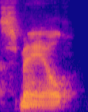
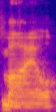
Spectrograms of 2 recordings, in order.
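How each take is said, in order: First: The vowel sounds like the one in 'male'. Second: The vowel sounds like the one in 'mile'. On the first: The speaker calls it wrong. "not Smale" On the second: The speaker calls it right. "it is Smile"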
